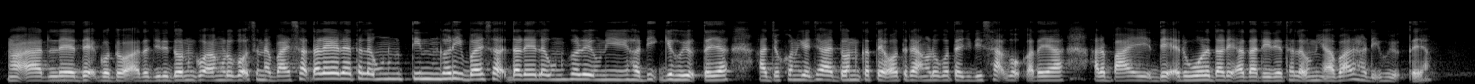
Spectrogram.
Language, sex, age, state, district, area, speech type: Santali, female, 18-30, West Bengal, Purba Bardhaman, rural, spontaneous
